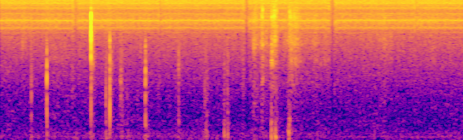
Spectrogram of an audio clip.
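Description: Scattered light clicks and taps of a finger pressing the keypad buttons and touchscreen of a Samsung Galaxy Golden flip phone, with a quick cluster of several about four seconds in, over a steady hiss.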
